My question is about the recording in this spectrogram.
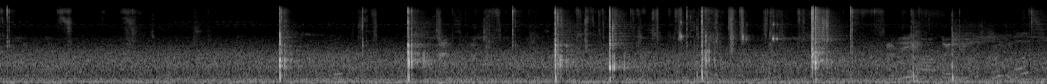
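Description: Pickleball rally: paddles hitting the hard plastic ball, a series of about six or seven sharp pops roughly a second apart starting about three seconds in.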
